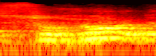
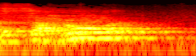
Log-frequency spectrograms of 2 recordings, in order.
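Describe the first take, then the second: First: The first vowel is a rounded 'u' sound. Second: The first vowel is an open 'a' sound. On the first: It names the action of eating. "the dhamm is seen" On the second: It names the food that is eaten. "when you place a fatha on it"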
